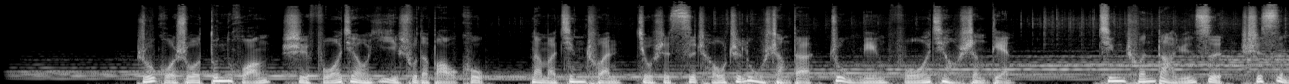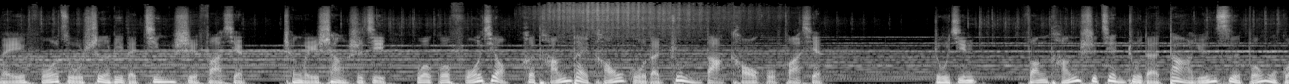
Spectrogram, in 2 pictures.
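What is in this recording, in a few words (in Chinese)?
男 纪录片（人文地理）; 泾川大云寺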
